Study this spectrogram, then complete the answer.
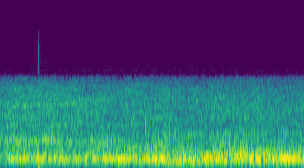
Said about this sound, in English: There was a jet going over, couldn't hear you.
